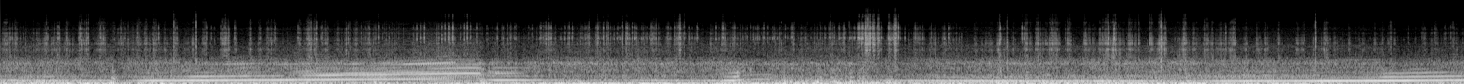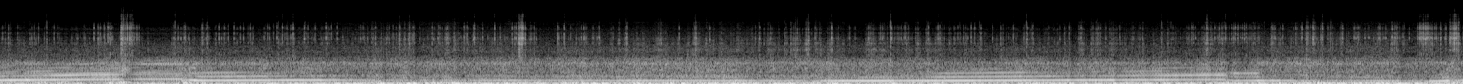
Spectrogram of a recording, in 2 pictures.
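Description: Porsche 911 flat-six engine heard from inside the cabin, pulling under acceleration. Its note climbs slowly and then drops sharply several times, about five, sixteen and twenty-seven seconds in, as gears are changed.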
